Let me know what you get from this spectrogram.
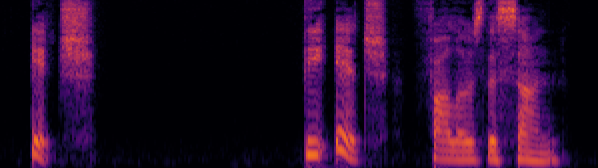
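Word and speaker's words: ITCZ: i t c z pronounced like itch the itch follows the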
